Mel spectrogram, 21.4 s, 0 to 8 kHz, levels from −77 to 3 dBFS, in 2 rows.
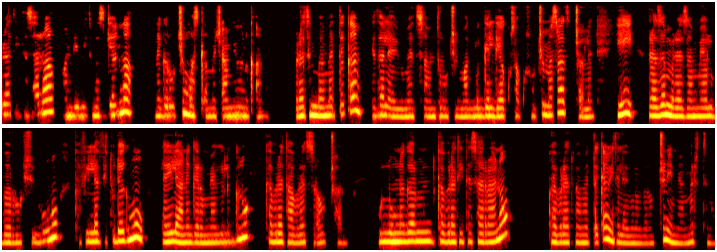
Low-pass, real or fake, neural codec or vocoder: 7.2 kHz; real; none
